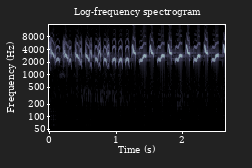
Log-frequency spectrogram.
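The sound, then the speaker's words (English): A ruby-crowned kinglet, a bird about 4 inches long weighing about 1/4 ounce, sings a rapid, rolling series of bright high chirps, about sixteen quick repeated notes in a steady rhythm, clear with no other sounds. “That mile of music comes from a bird 4 inches long and weighing about 1/4 ounce.”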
